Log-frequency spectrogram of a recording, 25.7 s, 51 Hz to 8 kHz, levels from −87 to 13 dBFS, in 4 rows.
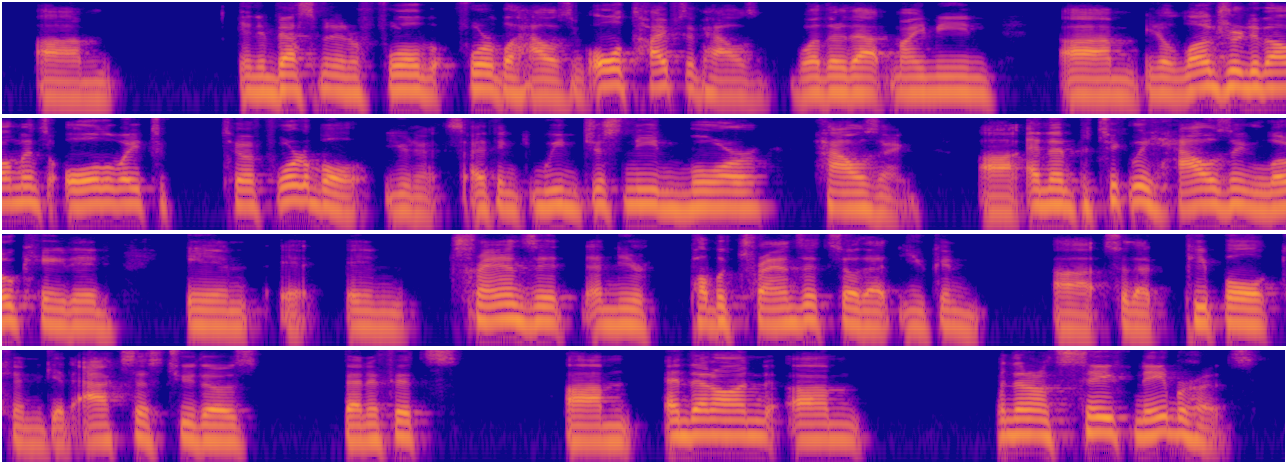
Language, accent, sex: English, American, male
